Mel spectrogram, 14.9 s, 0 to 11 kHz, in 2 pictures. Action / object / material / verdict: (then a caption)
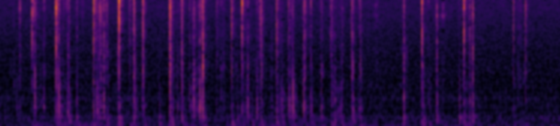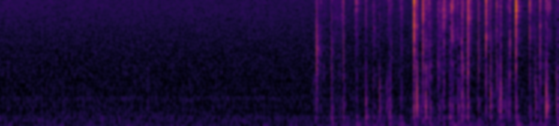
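tap / laptop keyboard with plastic keys in a metal body / plastic / none. Long acrylic nail tips type continuously on the plastic keys of a MacBook Pro keyboard set in an aluminium body, making quick, bright, dry clicks. Rapid bursts of tapping run for about seven seconds, fall to near silence from roughly 7 to 11.5 seconds, then resume in dense clusters to the end.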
